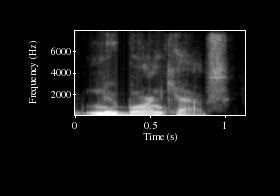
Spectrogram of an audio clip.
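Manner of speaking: ordinary talk, nothing marked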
